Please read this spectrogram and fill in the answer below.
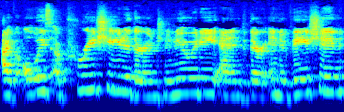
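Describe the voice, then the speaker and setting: A woman with a high pitch speaks over noticeable background noise, with audible room echo. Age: 30s. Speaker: beauty YouTuber. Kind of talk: makeup tutorial and product review. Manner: animated.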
